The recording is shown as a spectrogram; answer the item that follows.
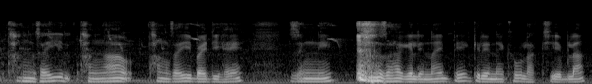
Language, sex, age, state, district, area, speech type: Bodo, male, 18-30, Assam, Baksa, rural, spontaneous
